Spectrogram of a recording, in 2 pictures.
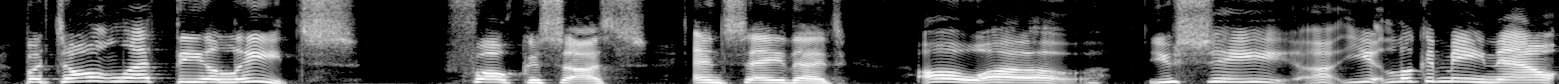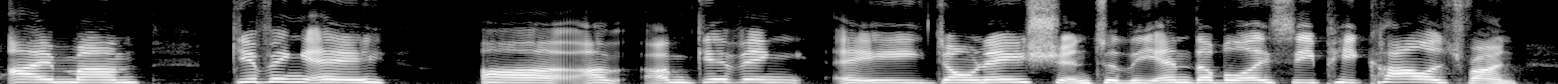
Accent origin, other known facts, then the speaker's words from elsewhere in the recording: United States; as an American people, as a community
